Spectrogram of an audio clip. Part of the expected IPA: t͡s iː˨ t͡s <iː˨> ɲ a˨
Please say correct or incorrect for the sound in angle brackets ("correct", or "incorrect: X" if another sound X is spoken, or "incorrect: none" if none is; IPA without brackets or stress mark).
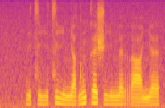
incorrect: iː˦˨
